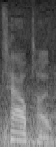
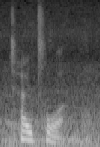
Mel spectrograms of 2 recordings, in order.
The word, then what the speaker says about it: Taupo: went past Lake now I've always called it Lake taupo but it's not pronounced there I think it's Lake totor and it's a massive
